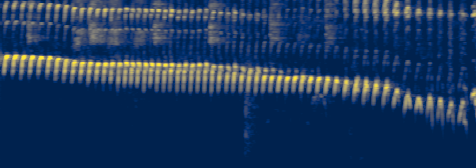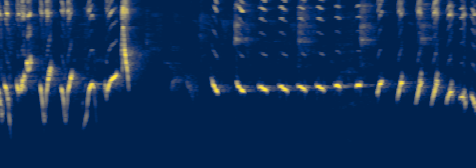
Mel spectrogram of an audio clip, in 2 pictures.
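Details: Caged white-rumped shama, training song for other songbirds, from Central Java, Indonesia: a long rapid trill of pulsed whistles slowly falling in pitch, then twisting slurred notes, a pause, and another steady pulsed series.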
